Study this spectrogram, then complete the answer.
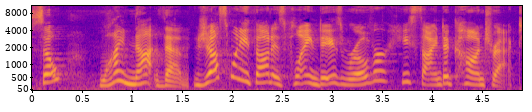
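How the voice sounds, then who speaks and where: Noticeable background noise accompanies a woman whose intonation is lively and whose pace is moderate. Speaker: sports broadcaster. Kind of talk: sports news anchoring.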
